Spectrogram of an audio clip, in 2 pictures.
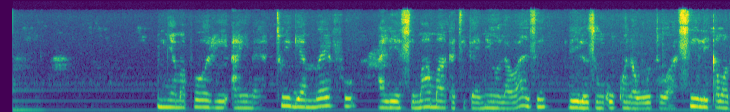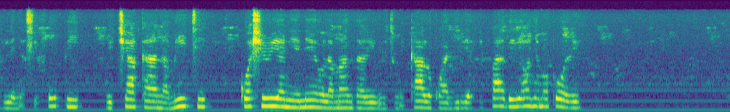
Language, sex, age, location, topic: Swahili, female, 25-35, Dar es Salaam, agriculture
